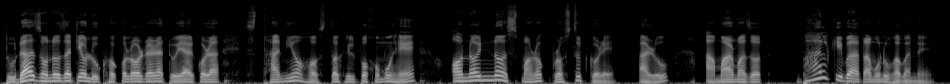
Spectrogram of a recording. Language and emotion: Assamese, happy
